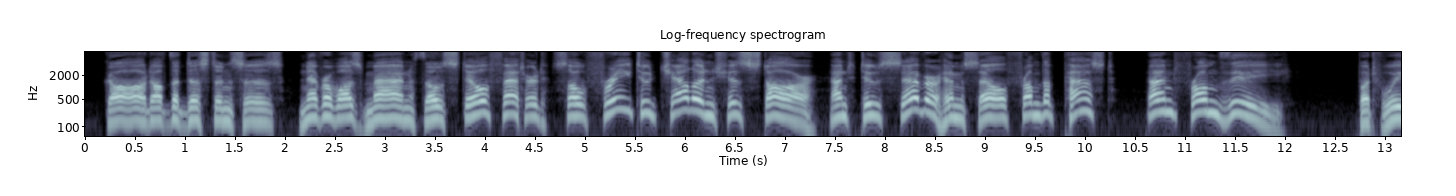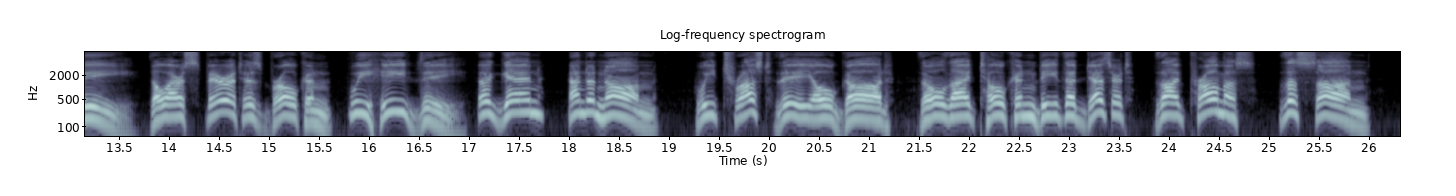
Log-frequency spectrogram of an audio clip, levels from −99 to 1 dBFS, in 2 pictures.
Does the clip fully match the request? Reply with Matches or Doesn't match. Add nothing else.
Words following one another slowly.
Matches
